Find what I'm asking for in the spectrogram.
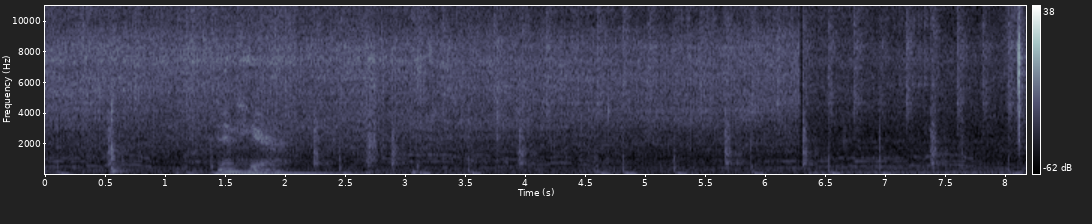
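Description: Vegetables for cauliflower vegetable fried rice fry in a pan, a soft steady sizzle with scattered clinks and scrapes of stirring, and a brief spoken comment over it.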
